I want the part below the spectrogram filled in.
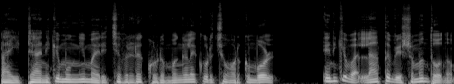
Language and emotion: Malayalam, sad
